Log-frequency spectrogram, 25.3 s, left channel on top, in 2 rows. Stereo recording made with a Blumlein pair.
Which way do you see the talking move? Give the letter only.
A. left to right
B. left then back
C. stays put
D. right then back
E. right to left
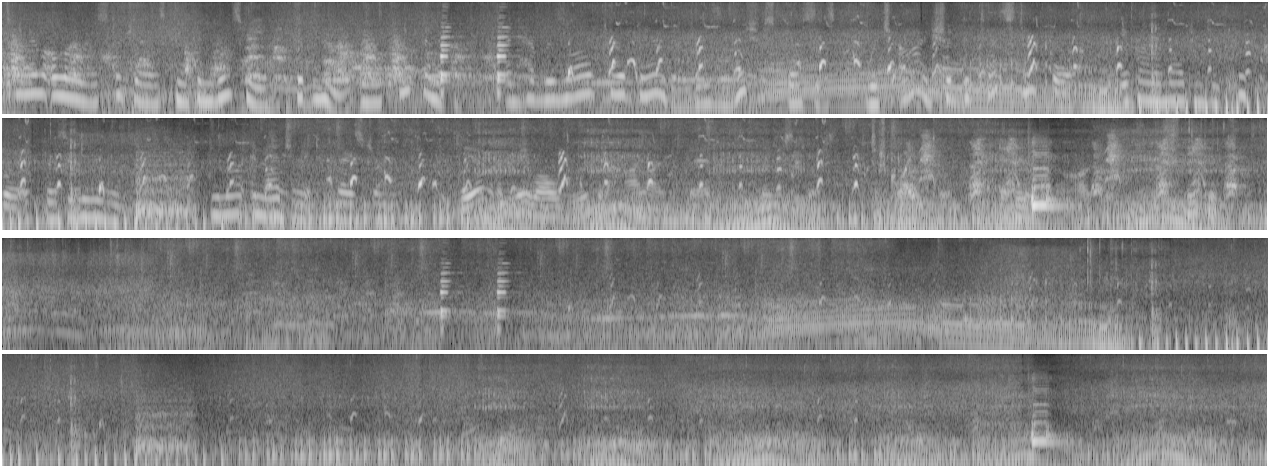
C.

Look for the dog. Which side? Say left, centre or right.
left.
